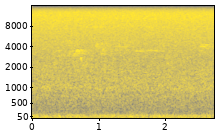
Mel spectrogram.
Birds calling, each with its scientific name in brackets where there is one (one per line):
Gray Catbird (Dumetella carolinensis)
Northern Cardinal (Cardinalis cardinalis)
